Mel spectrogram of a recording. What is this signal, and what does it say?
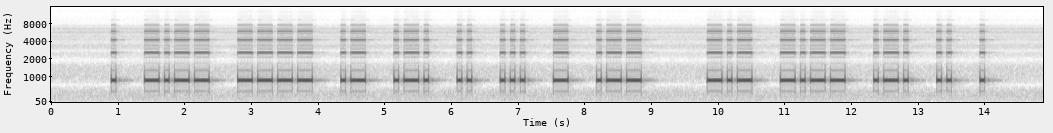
Morse code (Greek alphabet), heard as electronic beeps, machine-sent, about 16 wpm, spaced as for 12 wpm, 860 Hz, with room echo. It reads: ΕΥΧΑΡΙΣΤΩ ΚΥΡΙΕ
